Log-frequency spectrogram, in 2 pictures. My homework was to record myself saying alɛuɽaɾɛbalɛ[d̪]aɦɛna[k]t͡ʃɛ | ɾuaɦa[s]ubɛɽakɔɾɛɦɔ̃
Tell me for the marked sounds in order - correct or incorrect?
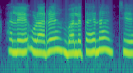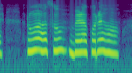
incorrect: t̪, incorrect: none, correct

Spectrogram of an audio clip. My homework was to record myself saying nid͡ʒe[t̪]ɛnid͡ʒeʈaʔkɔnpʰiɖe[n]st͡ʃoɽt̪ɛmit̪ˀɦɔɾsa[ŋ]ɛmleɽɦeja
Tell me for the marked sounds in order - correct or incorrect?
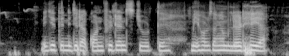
correct, correct, correct

